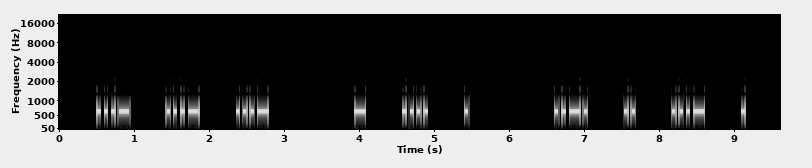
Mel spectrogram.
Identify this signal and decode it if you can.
Morse code, heard as a keyed tone, about 25 wpm, spaced as for 13 wpm, 630 Hz. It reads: VVV THE FIVE
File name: pangram-fs-13-cs-25-jumping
